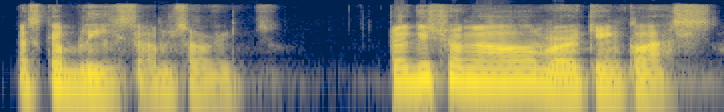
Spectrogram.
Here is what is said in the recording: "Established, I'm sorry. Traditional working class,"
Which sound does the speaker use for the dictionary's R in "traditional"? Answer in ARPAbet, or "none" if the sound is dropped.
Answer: none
